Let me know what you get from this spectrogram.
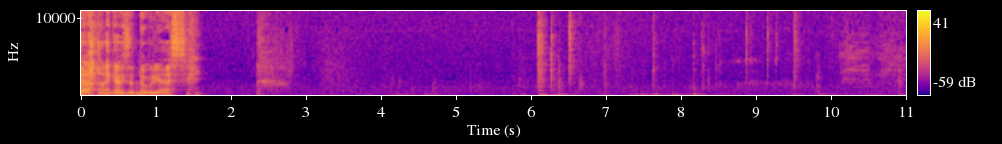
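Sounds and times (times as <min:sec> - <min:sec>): low steady hum: 0:00.0 - 0:11.0
faint clicks and taps: 0:04.1 - 0:10.0.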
